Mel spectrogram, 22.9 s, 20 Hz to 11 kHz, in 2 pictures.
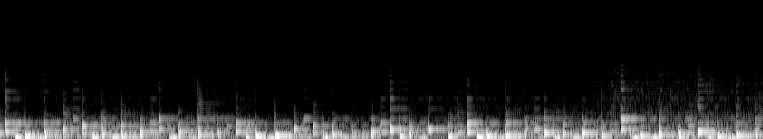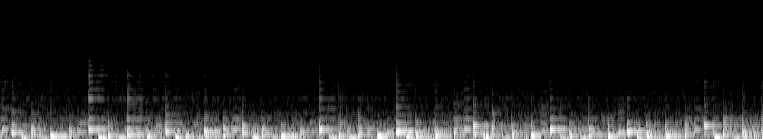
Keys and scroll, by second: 6.6 BackSpace, 7.0 a, 7.3 m, 12.9 m, 13.2 x.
